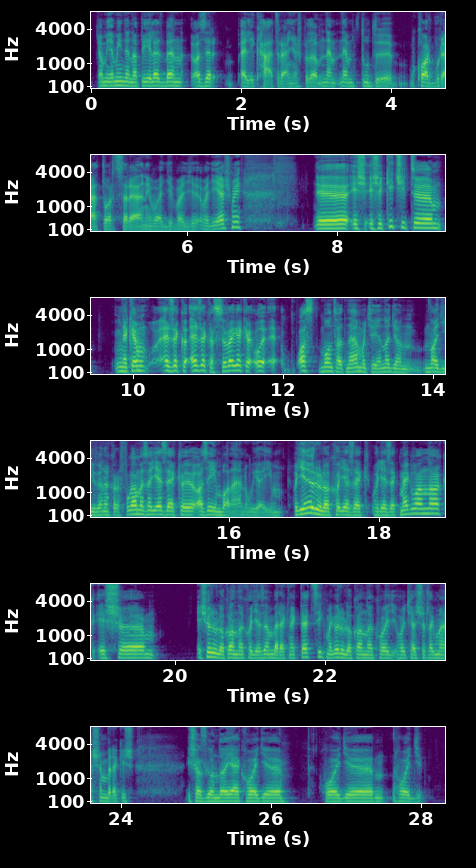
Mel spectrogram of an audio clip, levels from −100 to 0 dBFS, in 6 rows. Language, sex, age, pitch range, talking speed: Hungarian, male, 20-39, 130-155 Hz, 155 wpm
